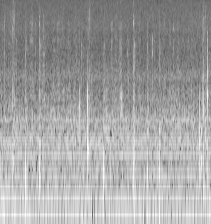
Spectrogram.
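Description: Faint, irregular clicks and light scratching of a stylus on a tablet screen as words are handwritten.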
